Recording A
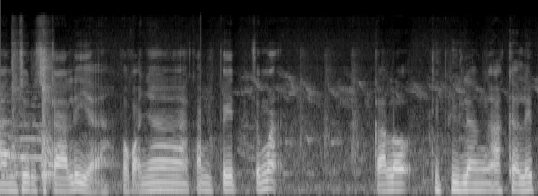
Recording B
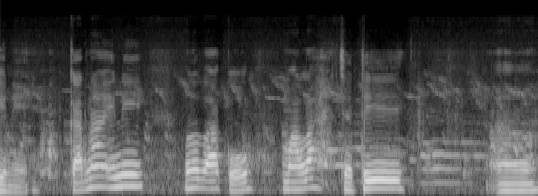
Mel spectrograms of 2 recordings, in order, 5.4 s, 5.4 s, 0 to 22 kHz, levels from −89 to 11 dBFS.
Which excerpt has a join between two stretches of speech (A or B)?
A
